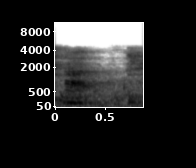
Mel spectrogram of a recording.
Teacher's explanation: perhatikan huruf ha dari tengah tenggorokan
